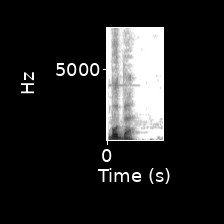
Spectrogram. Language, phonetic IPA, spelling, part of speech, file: Russian, [ˈbudːə], Будда, proper noun, Ru-Будда.ogg
- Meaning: Buddha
